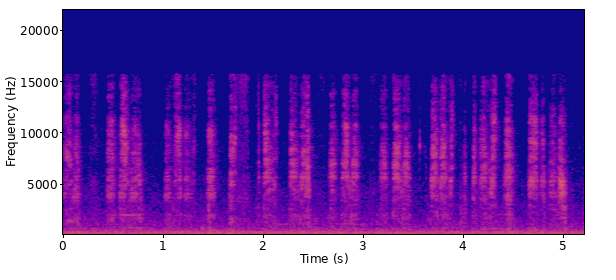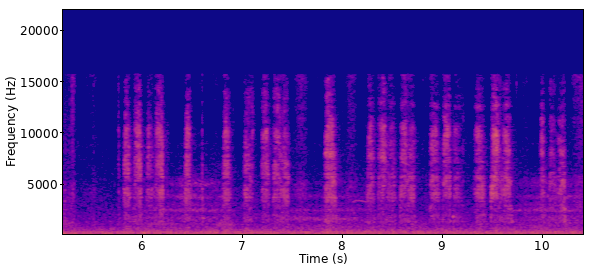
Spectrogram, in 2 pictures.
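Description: Pen writing on lined notebook paper: faint, quick scratching strokes as words are written out in handwriting.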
